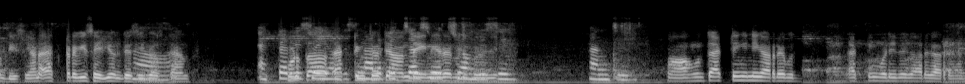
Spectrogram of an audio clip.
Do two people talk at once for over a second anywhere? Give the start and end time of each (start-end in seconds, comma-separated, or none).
2.9-5.0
